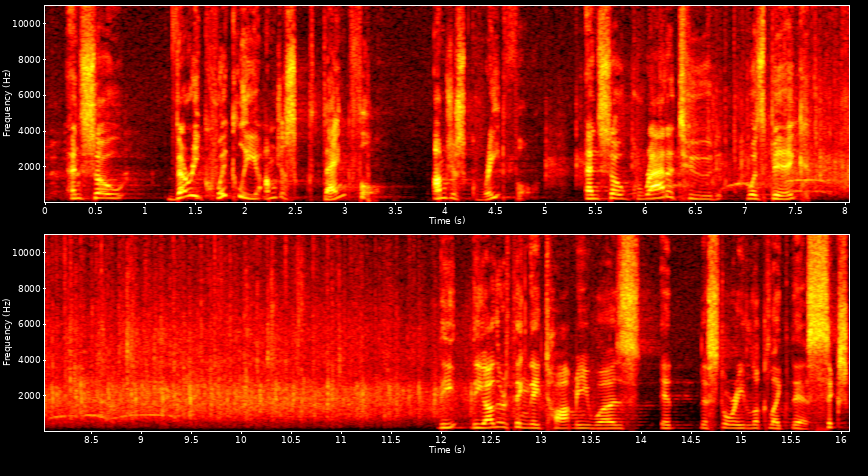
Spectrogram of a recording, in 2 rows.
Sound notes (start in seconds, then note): 6.5 crowd clapping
